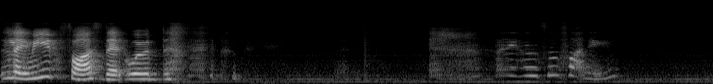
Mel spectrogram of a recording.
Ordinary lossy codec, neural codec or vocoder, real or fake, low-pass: none; codec, 16 kHz, 0.3 kbps, FocalCodec; fake; 7.2 kHz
